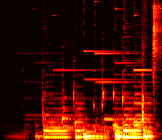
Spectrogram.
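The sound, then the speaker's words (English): A bright notification chime signalling a sale in an online store: a short run of ringing, tonal notes struck in quick succession, ending in a shimmering high flourish. “You already know that that's the sound of another sale on your online Shopify store.”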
